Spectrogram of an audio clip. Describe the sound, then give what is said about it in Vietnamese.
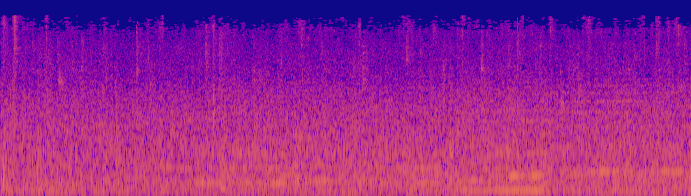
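Faint, steady drizzle of rain, a soft continuous patter with no pauses and no voices. “mặc cho cơn mưa vẫn âm thầm giá rích”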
